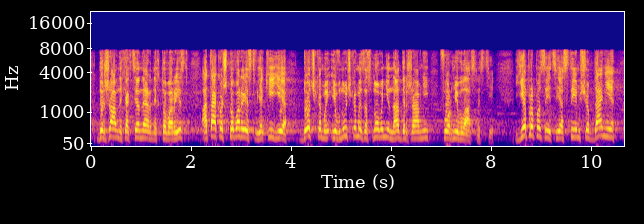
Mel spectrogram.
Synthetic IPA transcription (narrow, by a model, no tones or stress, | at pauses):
d̪erʒɑwnɪxɐk̚t͡sʲiɔnɛrnɪxt̪ɔʋɐɾɪst̪ʋ | ɐt̪ɑkɔʒt̪ɔʋɐɾɪst̪wjɐkʲijɛd̪ɔt͡ʃkɐmɪʔiwnut͡ʃkɐmɪzɐsnɔʋɐnʲinɐd̪erʒɑwnʲij | fɔrmʲiʋlˠɑ̰snɔsʲtʲḭ | jɛpɾɔpɔzɪt͡sʲijɐst̪ɪmʃt͡ʃɔb̚d̪ɑnʲi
